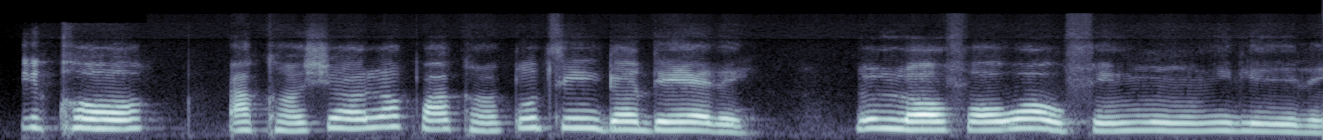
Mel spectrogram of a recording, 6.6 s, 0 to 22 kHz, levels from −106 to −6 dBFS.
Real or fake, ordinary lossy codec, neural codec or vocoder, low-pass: fake; Opus, 32 kbps; codec, 44.1 kHz, 2.6 kbps, SNAC; 14.4 kHz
